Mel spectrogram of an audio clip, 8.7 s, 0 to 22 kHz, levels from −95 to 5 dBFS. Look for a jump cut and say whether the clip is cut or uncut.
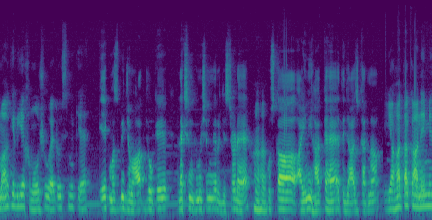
cut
